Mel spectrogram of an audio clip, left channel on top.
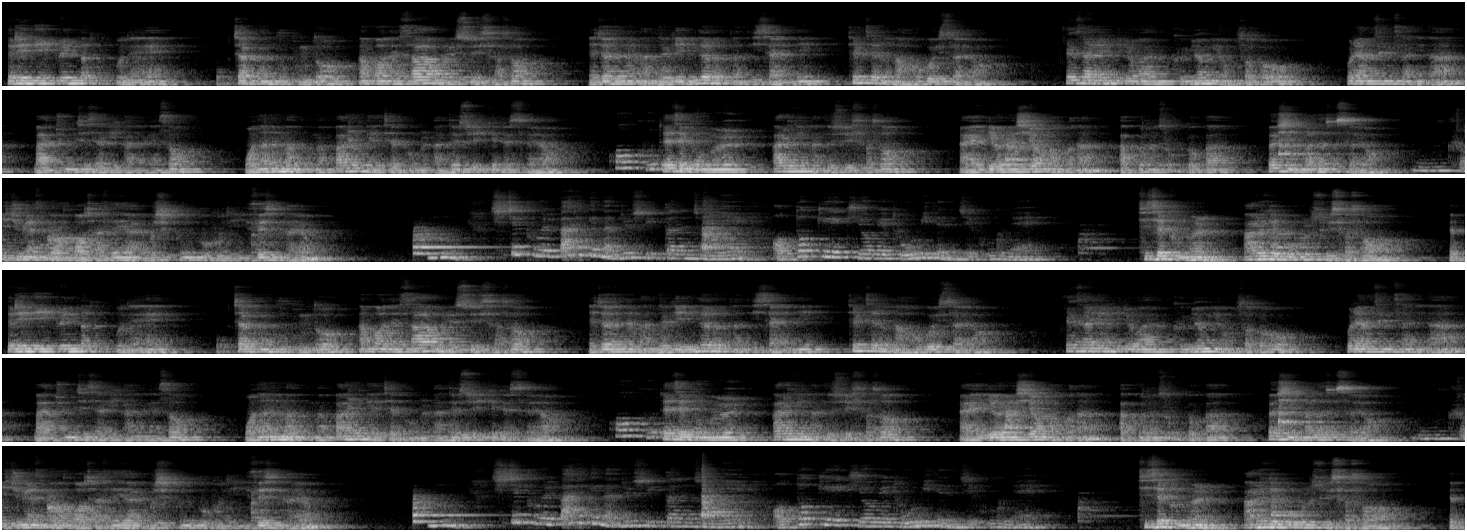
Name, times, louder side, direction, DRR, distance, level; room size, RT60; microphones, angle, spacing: voice 1, 0.1-0.9 1.1-1.6 2.3-5.2 5.9-8.1 8.5-9.8 10.6-12.9 13.4-14.5 14.9-16.5 17.1-20.2 21.2-22.0 22.3-23.6 24.2-25.6 26.0-26.8 27.3-28.4 29.3-32.4 40.6-41.4 41.7-43.1, equal, ahead, -6 dB, 0.9 m, -22 dB
voice 2, 6.2-6.7 10.7-11.1 17.4-17.7 20.8-22.0 28.7-29.8 33.5-36.7 37.0-39.6, left 1 dB, 85° left, -6 dB, 1.6 m, -27 dB
sound 1, 24.7-25.4 27.4-28.2 29.7-30.3 31.7-32.2 33.4-34.3 36.3-37.1 40.0-40.4 41.9-42.4, equal, 70° right, 0.7 m, -30 dB
4.0 x 3.9 x 3.4 m, 1.0 s
head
